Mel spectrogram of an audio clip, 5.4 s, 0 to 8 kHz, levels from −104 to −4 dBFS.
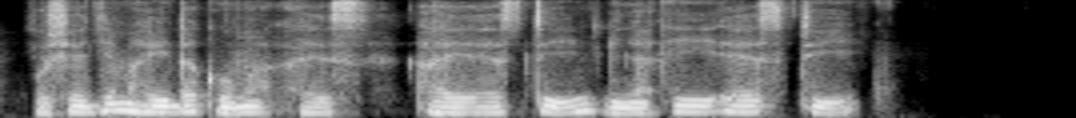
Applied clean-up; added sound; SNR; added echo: neural mask model Resemble Enhance denoiser.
